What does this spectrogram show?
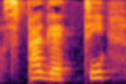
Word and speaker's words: spaghetti: nam w tym ułatwiają na przykład sięgając po słówko spaghetti wymawiamy twardo g bo po nim pojawiło się h i takie zasady na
